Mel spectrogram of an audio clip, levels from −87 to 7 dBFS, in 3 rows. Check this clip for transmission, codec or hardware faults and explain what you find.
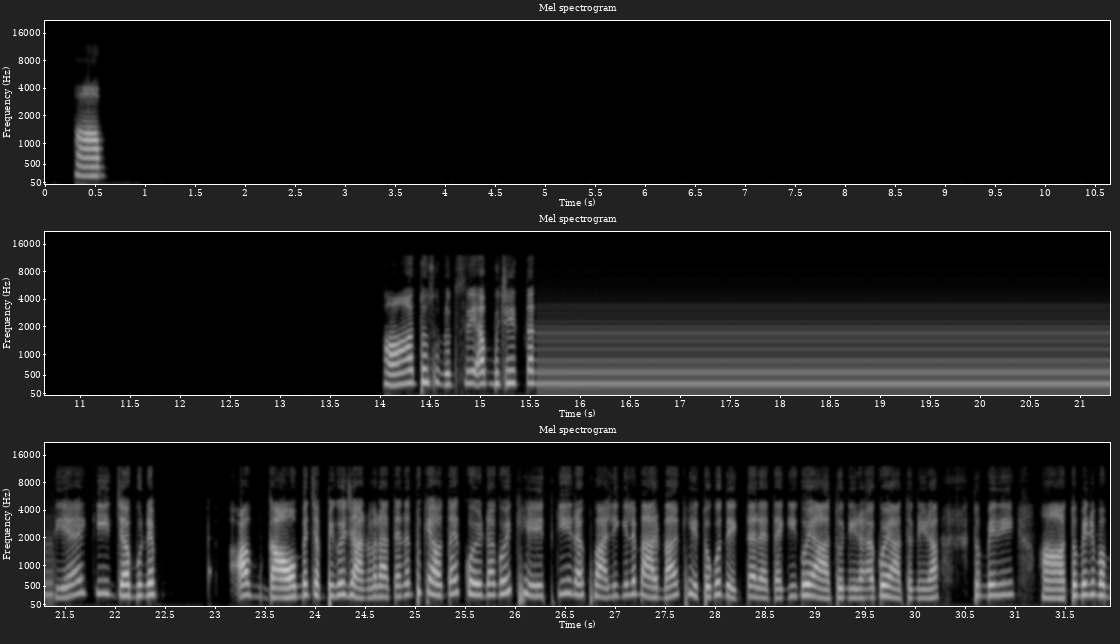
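One hardware fault is present: a system hang loop from 15.58 s to 21.38 s. The host or driver stalled while the audio device kept replaying a single 20 ms ring buffer. The speech gives way to a steady 50 Hz buzz for almost six seconds.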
